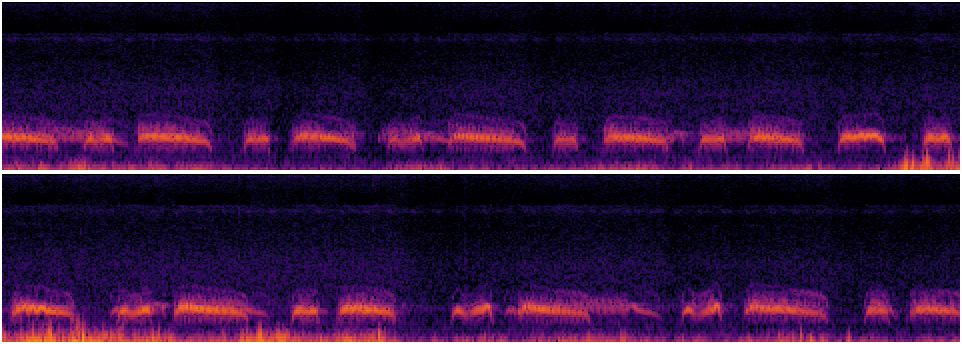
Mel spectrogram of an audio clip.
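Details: Spotted dove used as a decoy, cooing to attract others in a two-note 'khu-ang' pattern. A steady run of hollow, slightly falling coos repeats about once a second, with a low rumble midway.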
